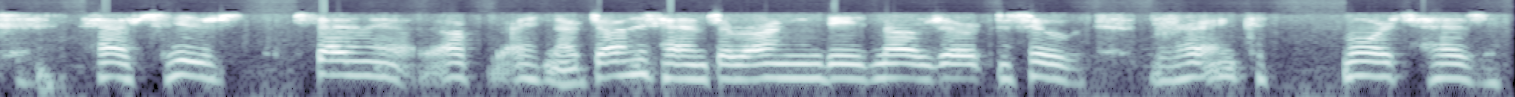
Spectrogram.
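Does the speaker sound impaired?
Yes: speech impediment after stroke, mild; stroke a couple of years ago; about two years post-stroke, doing okay, cannot read own diaries since stroke; some words may need clarifying, son Chess offers to clarify.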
